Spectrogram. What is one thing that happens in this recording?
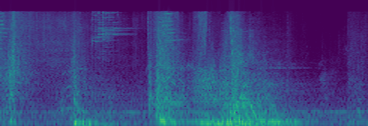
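A blast booms and rumbles.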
